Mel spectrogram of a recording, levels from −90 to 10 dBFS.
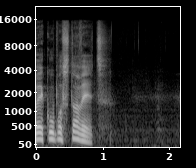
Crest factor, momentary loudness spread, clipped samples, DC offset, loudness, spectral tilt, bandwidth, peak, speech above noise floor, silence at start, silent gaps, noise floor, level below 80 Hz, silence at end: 18 dB; 13 LU; under 0.1%; under 0.1%; -20 LUFS; -5 dB/octave; 16 kHz; -4 dBFS; 41 dB; 0 s; none; -61 dBFS; -62 dBFS; 1.1 s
